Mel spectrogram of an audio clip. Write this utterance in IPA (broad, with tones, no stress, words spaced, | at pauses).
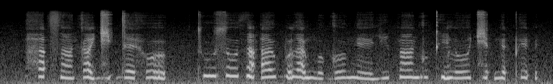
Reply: hä˦ʔsʰã˨ ka̰˦˨ɪ̯d͡ʑɪ˦ʔdɛ˨ho̰˦˨ʊ̯ | tʰu˦sʰo˦ θã˦˨ʔa˦ʊ̯bo̰˦˨la̰˦˨ʊ̯ ŋo˨ɡo˦ʊ̯ŋe˨ɪ̯ji˦ pã˦ ɡu˦kʰĩ˦˨lo˦ʊ̯ t͡ɕɛ˦ʔŋɛ˦ʔ pʰɪ˦ʔ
